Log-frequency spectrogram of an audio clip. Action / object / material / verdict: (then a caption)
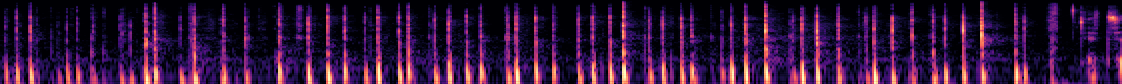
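tap / foam packaging corner piece / dense foam / dense. Rapid tapping on a dense, solid foam corner protector that came packed with a desk. It produces a quick series of deep, dull taps with almost no ring. The foam is denser than EVA foam.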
